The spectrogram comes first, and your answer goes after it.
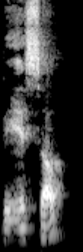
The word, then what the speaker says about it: Baresop: do sure so firstly a lot of people pronounce this incorrectly it's actually Bears up sorry mate majority of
